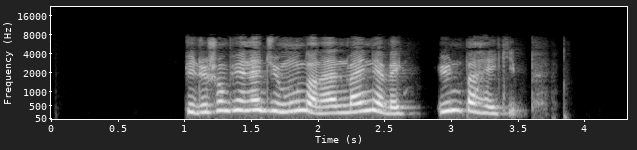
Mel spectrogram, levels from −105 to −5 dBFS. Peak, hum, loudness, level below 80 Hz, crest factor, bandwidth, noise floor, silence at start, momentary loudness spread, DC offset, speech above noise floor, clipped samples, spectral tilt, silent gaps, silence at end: -2 dBFS; none; -17 LUFS; -66 dBFS; 16 dB; 7.6 kHz; under -90 dBFS; 1 s; 9 LU; under 0.1%; over 74 dB; under 0.1%; -4.5 dB/octave; none; 0.85 s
